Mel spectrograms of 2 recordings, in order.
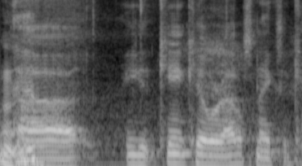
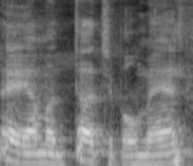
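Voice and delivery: put-on snake voice with a Chicago accent; 2 semitones higher than usual. In a laughing chat, voicing an imagined snake with a Chicago accent. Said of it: "a snake with a with a Chicago accent".

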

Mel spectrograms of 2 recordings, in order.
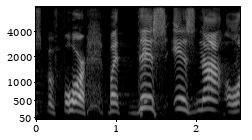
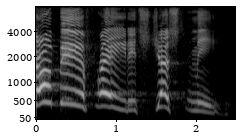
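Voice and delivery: mock high, drawn-out, carrying call; 6 semitones higher, 4 dB louder than usual. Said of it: "Jesus cries out".

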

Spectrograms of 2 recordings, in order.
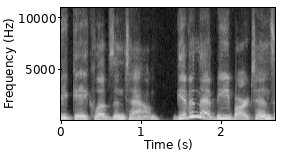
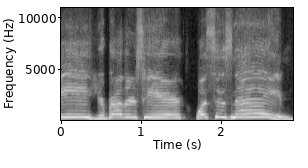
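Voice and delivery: high, drawn-out yell through a microphone; 6 semitones higher than usual. Retelling how someone on the microphone called across the club: imitating a yell into a microphone. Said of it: "yells to the whole club".

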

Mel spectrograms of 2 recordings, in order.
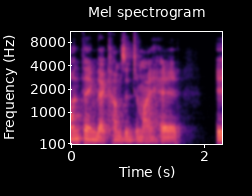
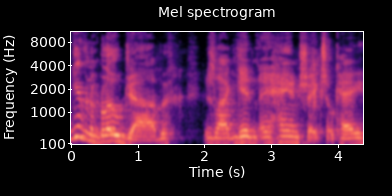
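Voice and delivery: put-on Southern politician voice, higher and louder; 5 semitones higher, 4 dB louder than usual. Trying out an impersonation after the other speaker asks to hear it: Bill Clinton impression. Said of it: "working on a Bill Clinton im-, impersonation".

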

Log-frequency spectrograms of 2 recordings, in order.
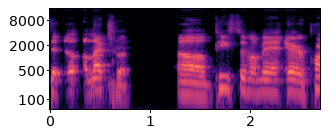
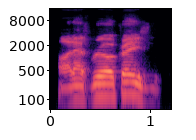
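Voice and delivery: nice deep voice, dropped low; 5 semitones lower than usual. Retelling a friend's reaction to teasing: imitating a friend's deep voice. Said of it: "just how he had that nice, deep voice".

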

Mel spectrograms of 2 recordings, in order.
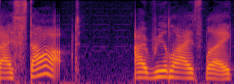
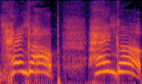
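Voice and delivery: shrill, very high, loud screaming; 12 semitones higher than usual. Retelling him screaming at her: imitating someone screaming. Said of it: "he was screaming".

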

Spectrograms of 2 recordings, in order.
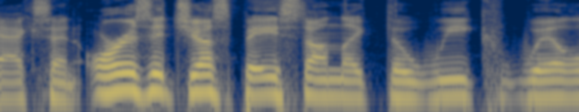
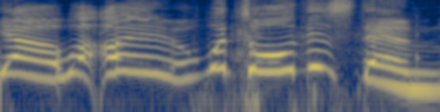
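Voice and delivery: very high, slow put-on British accent; 5 dB louder than usual. Retelling meeting a girl from high school at Walmart: imitating a girl's fake British accent. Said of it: "she had the accent".

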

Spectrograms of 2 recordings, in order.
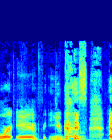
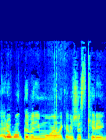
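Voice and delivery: put-on tearful pleading, higher; 5 semitones higher than usual. Retelling begging a parent to remove new braces: imitating her own past crying. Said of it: "crying, being like".

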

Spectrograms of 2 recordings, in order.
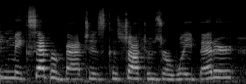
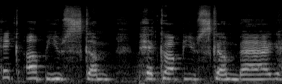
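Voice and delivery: gruff, menacing tone; 2 semitones lower than usual.

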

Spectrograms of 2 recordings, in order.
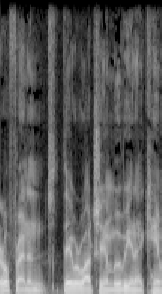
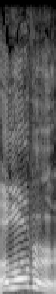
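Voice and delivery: fake drunken sobbing, higher and louder; 5 dB louder than usual. Acting out the depressed cry guy when drinking: mock drunken crying. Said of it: "Why are you crying?".

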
